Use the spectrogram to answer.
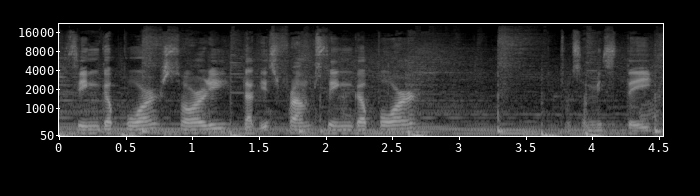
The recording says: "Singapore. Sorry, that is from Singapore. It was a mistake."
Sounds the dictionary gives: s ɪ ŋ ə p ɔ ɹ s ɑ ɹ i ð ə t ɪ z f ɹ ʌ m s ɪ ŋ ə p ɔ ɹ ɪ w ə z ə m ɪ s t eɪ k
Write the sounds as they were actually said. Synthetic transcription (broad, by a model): s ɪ ŋ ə p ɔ ɹ s ɑ ɹ i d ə t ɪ s f ɹ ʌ m s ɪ ŋ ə p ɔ ɹ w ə s ə m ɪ s t eɪ k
